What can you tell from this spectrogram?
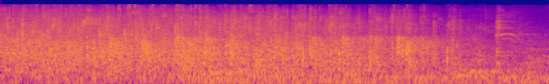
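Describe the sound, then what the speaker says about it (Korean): A church congregation at a Loma Linda Seventh-day Adventist service applauds, dense, loud steady clapping filling the room for several seconds before tapering slightly at the end. "박수 부탁합니다"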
